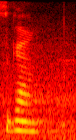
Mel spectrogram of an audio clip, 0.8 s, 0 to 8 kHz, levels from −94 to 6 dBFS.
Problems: constant background noise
